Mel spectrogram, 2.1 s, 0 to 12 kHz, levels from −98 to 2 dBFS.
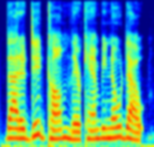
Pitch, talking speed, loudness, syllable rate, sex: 205 Hz, 260 wpm, -15 LUFS, 5.5 syllables/s, female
